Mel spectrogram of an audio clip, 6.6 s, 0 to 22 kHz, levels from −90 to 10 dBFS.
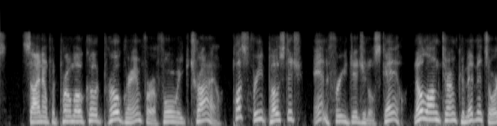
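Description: Throughout, the speech sounds rough and raspy, with a buzzy, synthetic edge and nothing above about 7.4 kHz. That is AMR wideband (HD Voice) coding at a very low rate, which fits 8.85 kbit/s. The codec's simplified vocal-tract model cannot capture the voice cleanly at that rate.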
